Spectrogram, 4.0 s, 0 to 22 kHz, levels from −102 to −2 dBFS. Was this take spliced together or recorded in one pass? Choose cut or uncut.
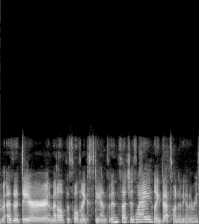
cut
